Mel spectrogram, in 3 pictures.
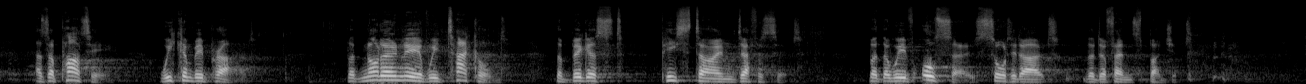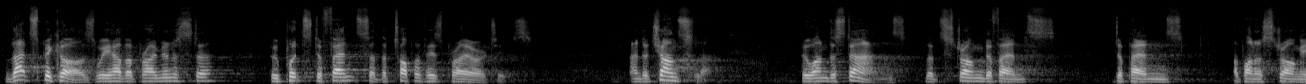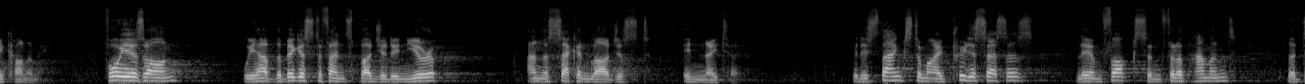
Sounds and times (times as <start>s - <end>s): Male speech, man speaking: 0.4s - 2.6s, 3.5s - 8.0s, 8.7s - 11.9s, 13.1s - 15.2s, 15.8s - 18.4s, 19.4s - 20.2s, 21.1s - 26.6s, 27.2s - 28.0s, 28.6s - 30.6s, 31.4s - 33.6s, 34.7s - 39.1s.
